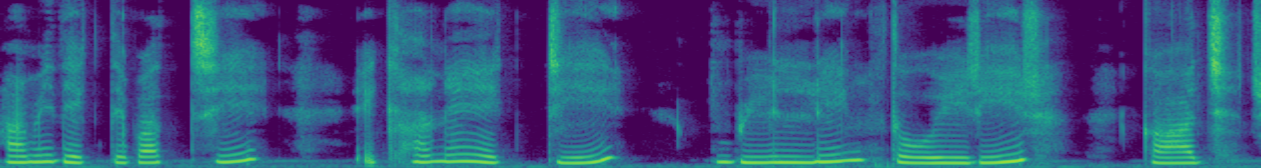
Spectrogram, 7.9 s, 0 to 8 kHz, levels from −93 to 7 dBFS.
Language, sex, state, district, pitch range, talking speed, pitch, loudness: Bengali, female, West Bengal, Paschim Medinipur, 275-320 Hz, 55 wpm, 295 Hz, -16 LUFS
